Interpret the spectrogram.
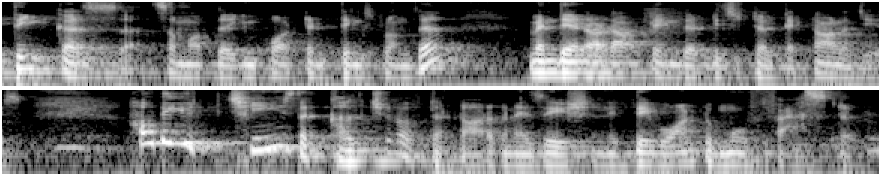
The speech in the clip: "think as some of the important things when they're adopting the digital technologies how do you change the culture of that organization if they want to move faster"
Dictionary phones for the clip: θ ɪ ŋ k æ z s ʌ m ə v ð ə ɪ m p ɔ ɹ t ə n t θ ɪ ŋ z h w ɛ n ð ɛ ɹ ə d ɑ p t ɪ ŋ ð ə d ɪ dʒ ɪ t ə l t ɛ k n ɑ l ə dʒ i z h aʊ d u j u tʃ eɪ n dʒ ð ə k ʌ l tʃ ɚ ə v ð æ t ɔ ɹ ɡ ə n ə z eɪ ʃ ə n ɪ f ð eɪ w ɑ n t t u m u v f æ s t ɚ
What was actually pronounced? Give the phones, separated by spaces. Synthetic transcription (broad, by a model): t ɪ ŋ k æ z s ʌ m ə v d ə ɪ m p ɔ ɹ t ə n t t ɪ ŋ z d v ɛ n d ɛ ɹ ə d ɑ p t ɪ ŋ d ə d ɪ dʒ ɪ t ə l t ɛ k n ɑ l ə dʒ i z h aʊ d u j u tʃ eɪ n dʒ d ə k ʌ l tʃ ɚ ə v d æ t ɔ ɹ ɡ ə n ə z eɪ ʃ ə n ɪ f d eɪ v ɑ n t t u m u v f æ s t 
